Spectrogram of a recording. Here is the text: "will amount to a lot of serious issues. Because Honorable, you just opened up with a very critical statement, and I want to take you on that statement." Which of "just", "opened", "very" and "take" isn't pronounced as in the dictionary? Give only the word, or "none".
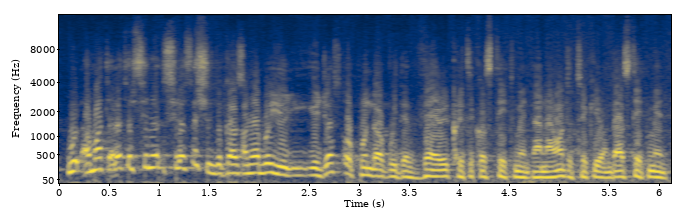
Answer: none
